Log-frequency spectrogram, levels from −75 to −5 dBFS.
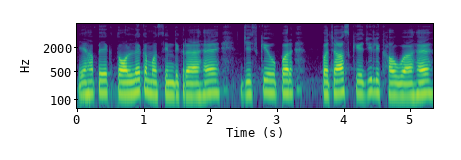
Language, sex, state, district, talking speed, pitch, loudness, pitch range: Hindi, male, Jharkhand, Garhwa, 180 wpm, 145 Hz, -17 LUFS, 135-150 Hz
